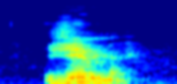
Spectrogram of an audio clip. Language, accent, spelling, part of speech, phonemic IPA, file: French, Canada, gym, noun, /ʒim/, LL-Q150 (fra)-gym.wav
- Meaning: 1. clipping of gymnastique 2. clipping of gymnase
